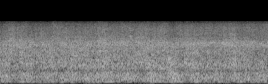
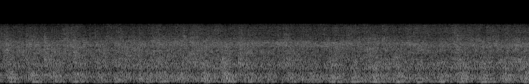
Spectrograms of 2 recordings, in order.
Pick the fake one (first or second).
second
